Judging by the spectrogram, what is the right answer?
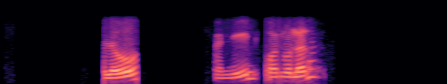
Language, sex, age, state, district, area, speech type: Dogri, male, 30-45, Jammu and Kashmir, Samba, rural, conversation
